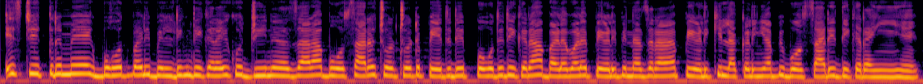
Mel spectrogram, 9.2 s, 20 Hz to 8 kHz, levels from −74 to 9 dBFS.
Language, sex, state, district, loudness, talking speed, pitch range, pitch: Hindi, female, Madhya Pradesh, Bhopal, -11 LUFS, 235 wpm, 220-240 Hz, 230 Hz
